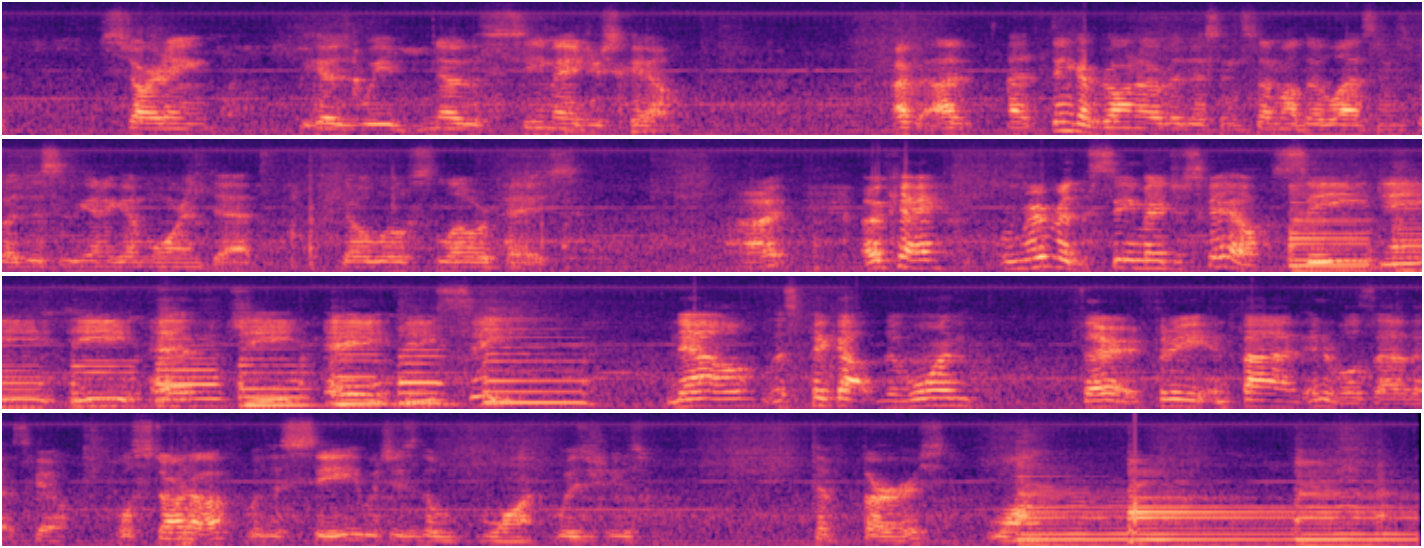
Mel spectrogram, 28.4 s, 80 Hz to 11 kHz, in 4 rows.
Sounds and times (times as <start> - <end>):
Speech: 0.0 - 3.4, 4.5 - 10.0, 10.8 - 14.2, 17.6 - 24.6, 25.4 - 26.6
Acoustic guitar: 13.5 - 17.2, 26.2 - 28.3.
